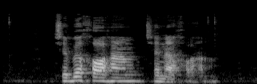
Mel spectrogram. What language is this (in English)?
Persian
